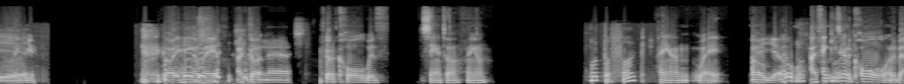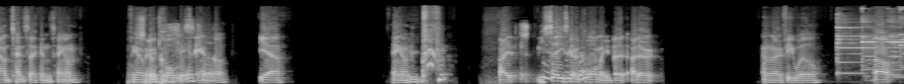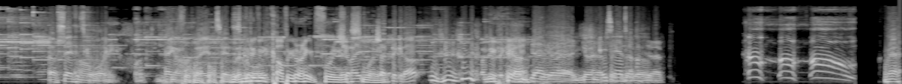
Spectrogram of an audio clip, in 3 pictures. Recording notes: We get a phonecall from a very special someone.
